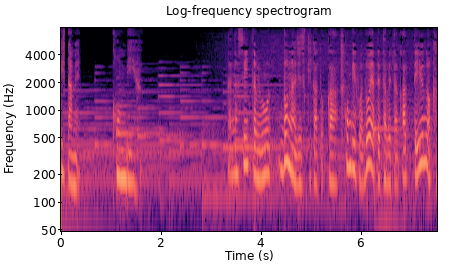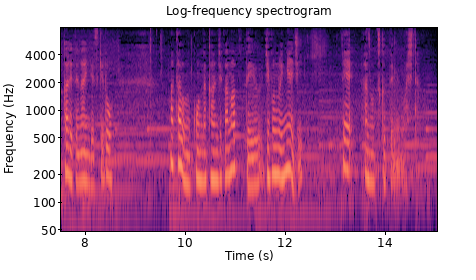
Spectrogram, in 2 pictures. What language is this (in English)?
Japanese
